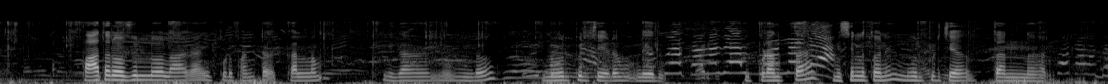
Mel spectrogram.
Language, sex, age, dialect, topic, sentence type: Telugu, male, 25-30, Central/Coastal, agriculture, statement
